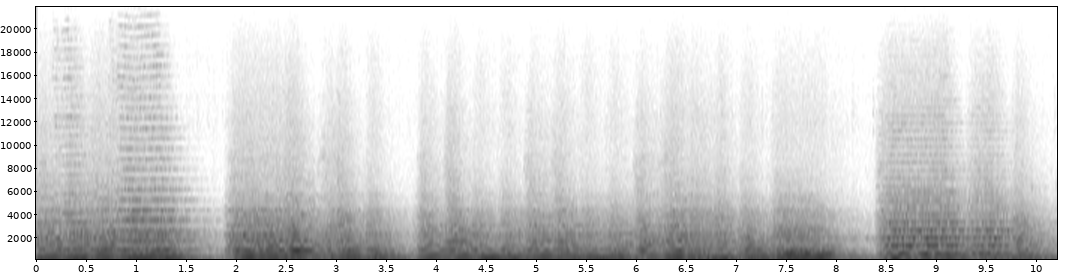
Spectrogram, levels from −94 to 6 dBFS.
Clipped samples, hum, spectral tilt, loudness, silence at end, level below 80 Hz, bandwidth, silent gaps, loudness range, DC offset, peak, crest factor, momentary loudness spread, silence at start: under 0.1%; none; -8 dB/octave; -26 LUFS; 0 s; -42 dBFS; 9.4 kHz; none; 2 LU; under 0.1%; -12 dBFS; 14 dB; 8 LU; 0 s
